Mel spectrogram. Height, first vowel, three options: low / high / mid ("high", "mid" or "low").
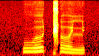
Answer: high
